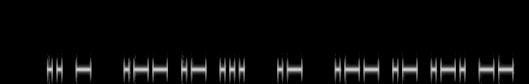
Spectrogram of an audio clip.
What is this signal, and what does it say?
Morse code, heard as a keyed tone, about 25 wpm, 700 Hz. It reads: IT WAS A WARM
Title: Sentences from Top 1000 Words - Review Part 2 - 25wpm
